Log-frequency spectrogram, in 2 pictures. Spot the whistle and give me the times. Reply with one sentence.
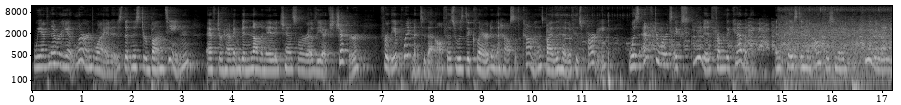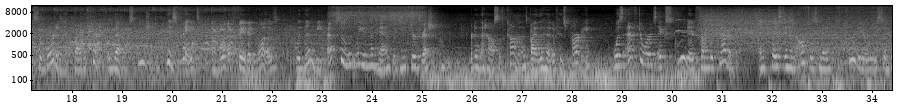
You can't hear the whistle here.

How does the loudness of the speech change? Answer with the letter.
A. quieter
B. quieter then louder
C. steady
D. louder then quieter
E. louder
C.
